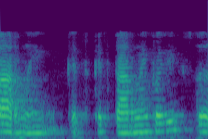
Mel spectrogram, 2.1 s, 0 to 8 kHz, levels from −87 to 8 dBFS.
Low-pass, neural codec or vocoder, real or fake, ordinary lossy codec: 7.2 kHz; none; real; AAC, 16 kbps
